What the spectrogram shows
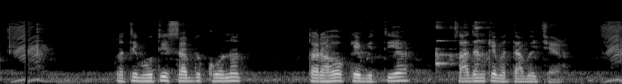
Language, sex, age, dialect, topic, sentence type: Maithili, male, 25-30, Angika, banking, statement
